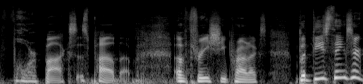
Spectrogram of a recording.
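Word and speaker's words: 3Chi: talk to you about three she that's right three chi that's that's how they spell it but it's pronounced three she it rhymes it's the industry leader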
